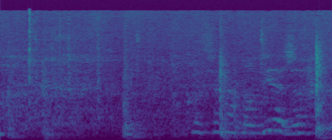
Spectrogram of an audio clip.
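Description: Footsteps climbing stairs, a short knock about every half second, with heavy breathing and a voiced groan from the tired climber in the second half.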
